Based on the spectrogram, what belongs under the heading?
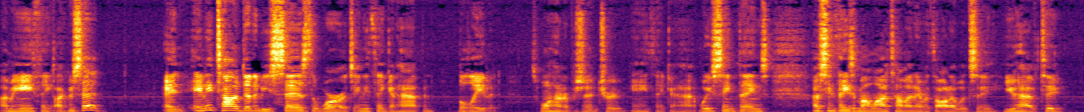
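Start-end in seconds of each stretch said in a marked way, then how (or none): none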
